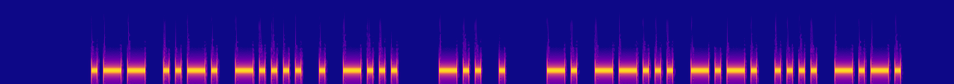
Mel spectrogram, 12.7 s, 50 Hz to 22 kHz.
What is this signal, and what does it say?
Morse code, heard as a keyed tone, about 15 wpm, 700 Hz. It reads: WF6EB DE N7CHC
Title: USA Callsign DE Callsign - 5 Characters - 15wpm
